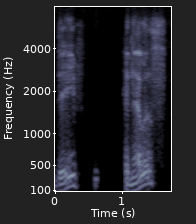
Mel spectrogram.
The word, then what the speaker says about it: Dave Canales: Die Panthers haben Dave Canales, heißt er so, mhm.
